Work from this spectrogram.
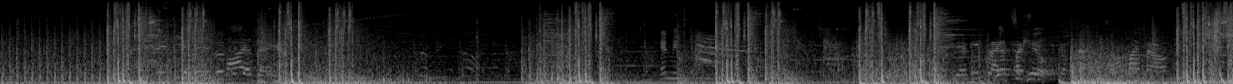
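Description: Rapid bursts of AEK-973 rifle fire in a Black Ops 6 multiplayer match, sharp clustered shots recurring across the span with brief gaps, mixed with other gunfire and chatter from players talking over it.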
